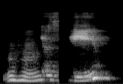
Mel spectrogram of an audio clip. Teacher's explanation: The Z now engages the folds · Term: voiced Z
